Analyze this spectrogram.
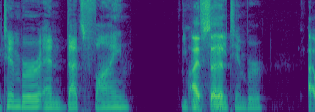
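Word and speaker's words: timbre: why is t i m b r e pronounced tamber because it's dumb English language is dumb dumb it's dumb it is I mean I've I've heard people say timber and that's fine Timber I was corrected I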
